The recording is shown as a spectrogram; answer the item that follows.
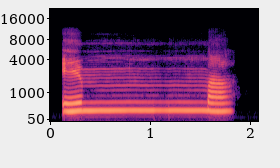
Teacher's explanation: And we know that whenever there is a mim mushaddad, we have to make a gunna sound, which we have to hold in our nose for 2 seconds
